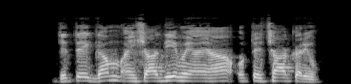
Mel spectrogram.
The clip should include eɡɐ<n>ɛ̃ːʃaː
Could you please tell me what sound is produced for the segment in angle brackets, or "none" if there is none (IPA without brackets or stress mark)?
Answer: m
